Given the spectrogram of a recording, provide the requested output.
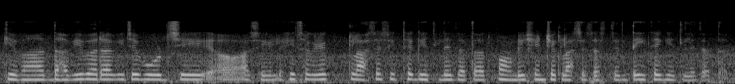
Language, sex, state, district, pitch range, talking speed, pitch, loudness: Marathi, female, Maharashtra, Chandrapur, 210-230 Hz, 165 wpm, 225 Hz, -26 LUFS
